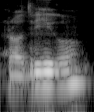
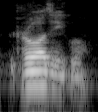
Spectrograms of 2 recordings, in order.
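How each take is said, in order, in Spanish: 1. El acento está en la sílaba del medio. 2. El acento está en la primera sílaba. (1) "La penúltima" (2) "O la antepenúltima"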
